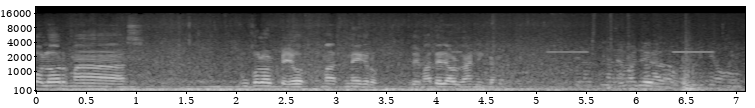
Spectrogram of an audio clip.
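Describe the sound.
A boat engine drones steadily beneath people talking, then eases off and dies down as the boat slows to a stop; two short electronic beeps sound near the end.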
